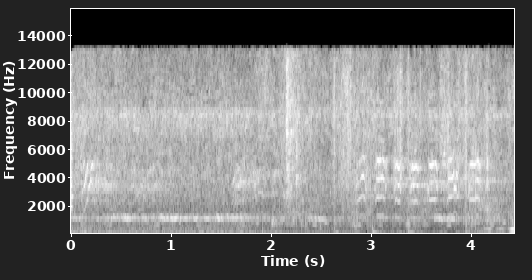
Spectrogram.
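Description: Faint forest ambience: a steady high hum runs under a few soft bird chirps that come about three seconds in.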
